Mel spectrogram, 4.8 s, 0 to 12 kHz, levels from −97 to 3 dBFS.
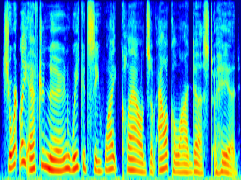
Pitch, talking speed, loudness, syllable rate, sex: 200 Hz, 150 wpm, -17 LUFS, 3.9 syllables/s, female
